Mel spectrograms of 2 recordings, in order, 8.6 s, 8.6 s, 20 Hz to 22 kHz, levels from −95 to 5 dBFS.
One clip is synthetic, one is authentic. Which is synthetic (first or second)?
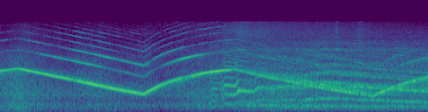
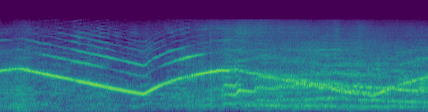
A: second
